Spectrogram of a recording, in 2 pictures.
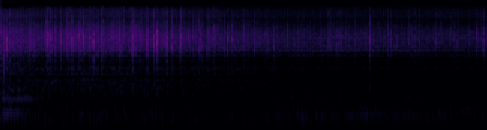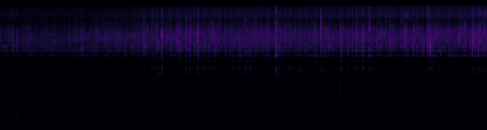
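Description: Light rain falling, a steady fine patter and crackle of many small drop ticks.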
